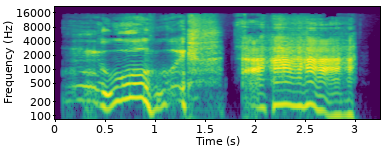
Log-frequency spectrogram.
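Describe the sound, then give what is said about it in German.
A human voice performs a troll's terrible moan in a cave: two long, loud, wavering groans split by a brief pause, the first swooping up and down in pitch, the second lower and more drawn out. “Da tauchte der Schatten des Trolls wieder auf, und es hallte ein furchtbares Stöhnen durch die Höhle.”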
